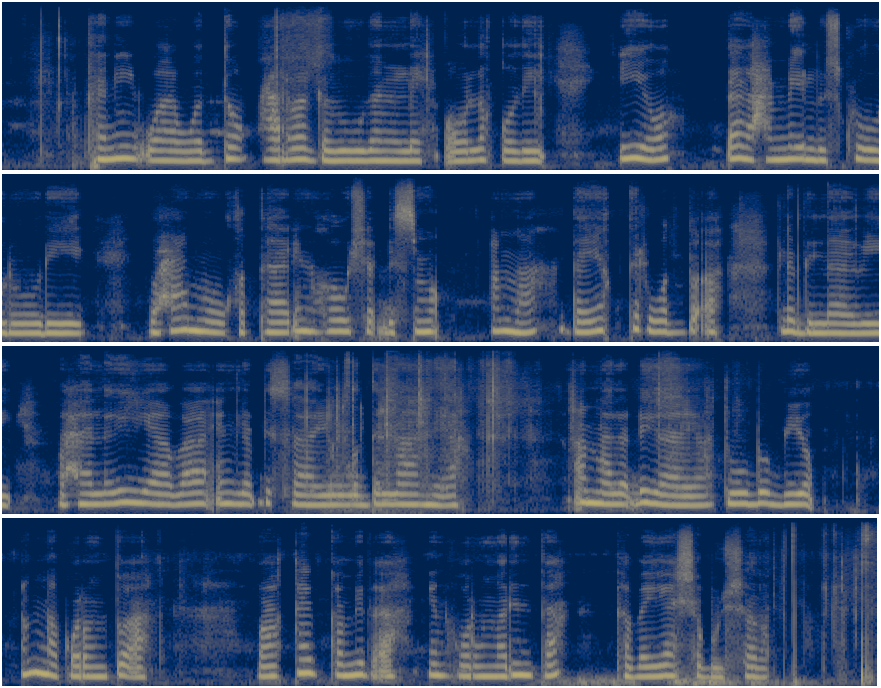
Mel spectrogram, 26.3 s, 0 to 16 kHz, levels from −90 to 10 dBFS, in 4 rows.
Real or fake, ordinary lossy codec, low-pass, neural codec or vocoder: fake; none; 14.4 kHz; codec, 32 kHz, 1.9 kbps, SNAC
